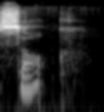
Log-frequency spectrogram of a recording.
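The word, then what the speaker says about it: Sawk: Sork. Because Americans pronounce it Sock, which makes sense, like sock and throw.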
